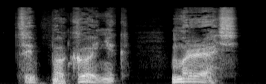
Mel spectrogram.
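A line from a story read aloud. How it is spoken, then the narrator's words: Hoarse wheeze. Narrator (Russian): прохрипел отец года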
